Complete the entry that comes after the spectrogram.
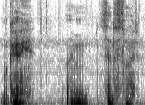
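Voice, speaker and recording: A man playing a tender, teasing but insecure vampire lover in an intimate roleplay audio drama, murmuring breathily and haltingly, often slipping into whispers. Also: darkish tone, no room sound, lightly acted. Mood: concerned, breathless.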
